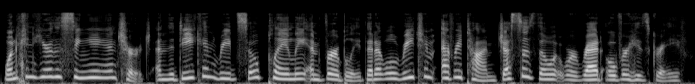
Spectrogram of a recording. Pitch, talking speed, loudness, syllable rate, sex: 250 Hz, 265 wpm, -19 LUFS, 6.3 syllables/s, female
